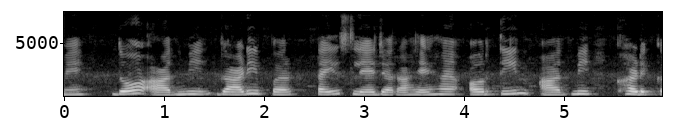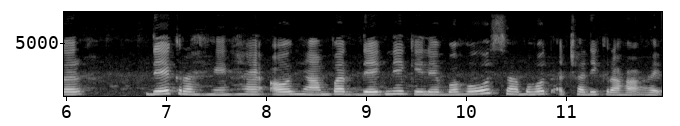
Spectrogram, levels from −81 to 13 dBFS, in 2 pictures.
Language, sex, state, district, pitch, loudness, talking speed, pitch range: Hindi, female, Jharkhand, Sahebganj, 235 Hz, -17 LUFS, 155 wpm, 225-255 Hz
